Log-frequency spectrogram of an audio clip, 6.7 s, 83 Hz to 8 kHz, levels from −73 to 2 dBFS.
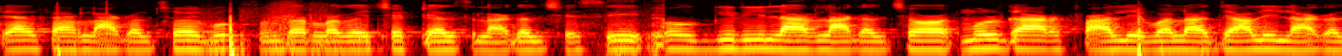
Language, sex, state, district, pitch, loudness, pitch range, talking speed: Maithili, male, Bihar, Samastipur, 145 Hz, -17 LUFS, 140-150 Hz, 170 wpm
